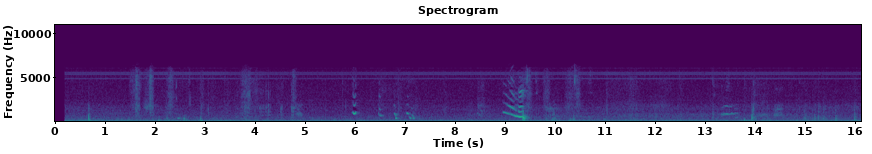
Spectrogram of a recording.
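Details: Female dachshund puppy demanding cuddling instead of sleeping in her own bed; scattered soft whines and snuffles with one louder rising-falling whimper near the middle, over a steady low hum and breathing.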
